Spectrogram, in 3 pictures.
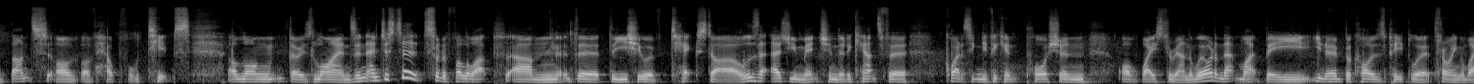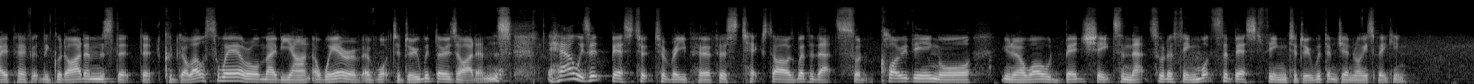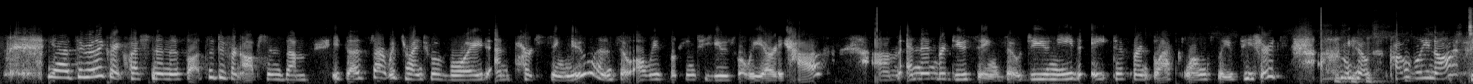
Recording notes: Calls. Gets on the horn.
